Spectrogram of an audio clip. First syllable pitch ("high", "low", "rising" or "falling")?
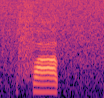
falling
